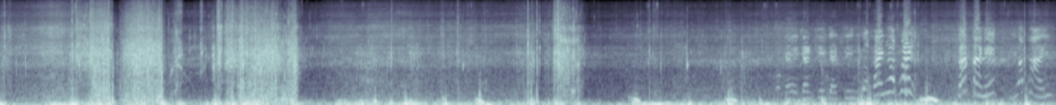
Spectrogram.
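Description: Whitewater rapid breaking over a kayak and its helmet camera: loud rushing, splashing surges of water for the first few seconds and again briefly about halfway through, over a low steady roar of the river. Shouting voices come over the water near the end.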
